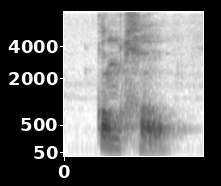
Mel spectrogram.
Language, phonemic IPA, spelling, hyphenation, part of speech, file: Dutch, /ˈkɔŋ.ɣoː/, Kongo, Kon‧go, proper noun, Nl-Kongo.ogg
